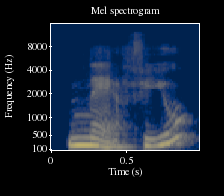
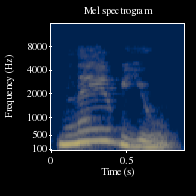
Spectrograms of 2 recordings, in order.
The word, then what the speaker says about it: nephew: Зверніть увагу, що це слово має два варіанти вимови – nephew та nephew.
